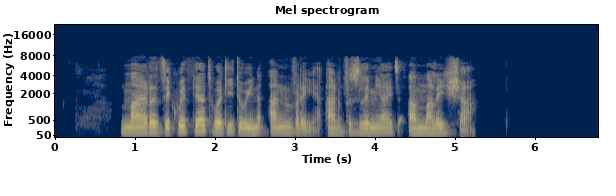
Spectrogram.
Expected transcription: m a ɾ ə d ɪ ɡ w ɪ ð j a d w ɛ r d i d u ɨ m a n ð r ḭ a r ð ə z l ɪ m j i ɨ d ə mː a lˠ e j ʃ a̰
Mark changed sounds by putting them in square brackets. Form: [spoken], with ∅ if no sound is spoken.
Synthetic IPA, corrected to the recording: m a ɾ ə d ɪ ɡ w ɪ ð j a d w ɛ [∅] d i d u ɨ [n] a n [v] r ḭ a r [v] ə z l ɪ m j [a] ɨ d ə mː a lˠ e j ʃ a̰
